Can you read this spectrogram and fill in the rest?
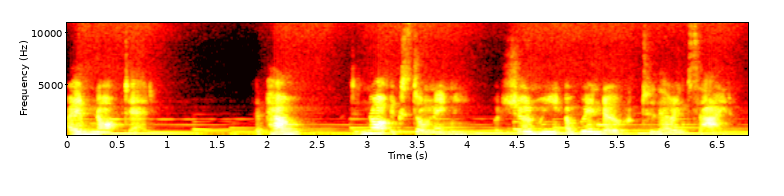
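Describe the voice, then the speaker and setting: Woman doing a dramatic visual novel read, normal pitch, some music behind her. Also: steady tone, moderate pace, low-quality recording. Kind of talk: dramatic narration, reading a visual novel aloud. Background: background music.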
